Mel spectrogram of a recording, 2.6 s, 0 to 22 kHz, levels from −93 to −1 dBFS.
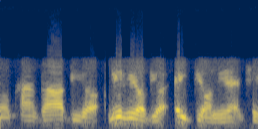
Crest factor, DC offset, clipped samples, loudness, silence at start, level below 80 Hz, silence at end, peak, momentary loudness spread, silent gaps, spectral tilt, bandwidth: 14 dB; under 0.1%; under 0.1%; -19 LUFS; 0 s; -60 dBFS; 0 s; -4 dBFS; 6 LU; none; -8.5 dB/octave; 5 kHz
